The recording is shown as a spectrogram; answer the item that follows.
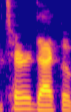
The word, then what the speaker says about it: pterodactyl: can't you hear a pterodactyl go to the bathroom why not why not because the P is silent wait is that a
